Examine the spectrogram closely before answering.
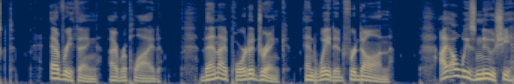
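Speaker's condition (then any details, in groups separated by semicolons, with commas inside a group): No condition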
